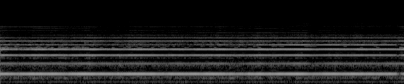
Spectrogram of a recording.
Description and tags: poppy B 3 pp sul-tasto
recordings of a violin (performed by Poppy Crum) playing long sustained notes in various expressions; pitch, dynamics and express (normal, harmonic, sul tasto, sul pont) are in file name. Recordings made with a pair of Neumann mics
high, long, note, pitched, shrill, squeak, sustain, violin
